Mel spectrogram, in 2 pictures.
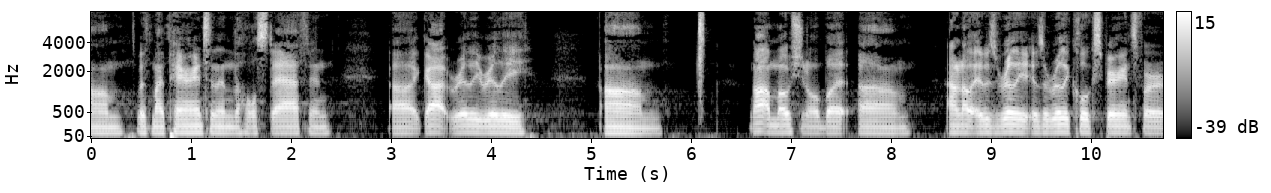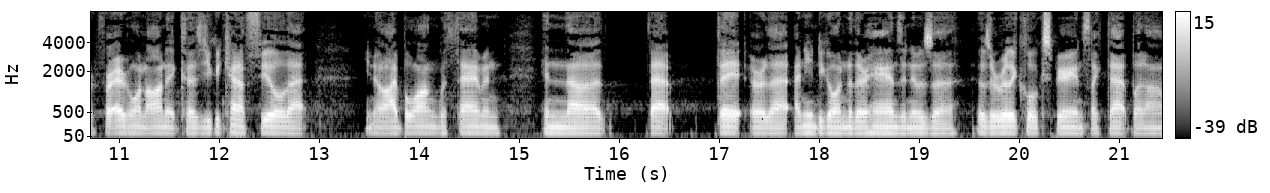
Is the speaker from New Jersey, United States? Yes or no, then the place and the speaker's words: no; Texas, United States; I grew up a BYU fan. I grew up in Texas, but my dad played football there, and I had some brother-in-laws play there.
